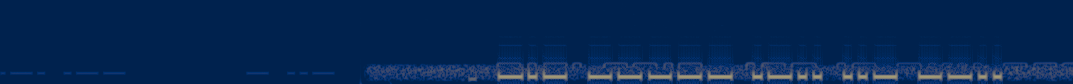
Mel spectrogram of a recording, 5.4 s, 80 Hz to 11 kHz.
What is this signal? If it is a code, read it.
Morse code, heard as a keyed tone, about 32 wpm, 360 Hz. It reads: K0LUZ
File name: contests / naqp-cw-k5tr-op-k5pi- -1800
